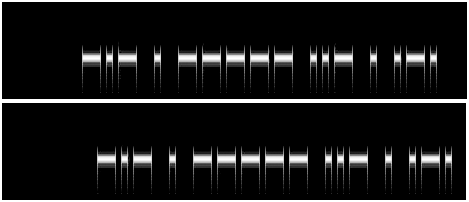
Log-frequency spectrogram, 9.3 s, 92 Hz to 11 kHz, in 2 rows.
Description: Morse code, heard as a keyed tone, about 20 wpm, 700 Hz. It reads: KE0UER KE0UER
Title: USA Call Signs - 6 Characters - Repeated 3x - 20wpm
